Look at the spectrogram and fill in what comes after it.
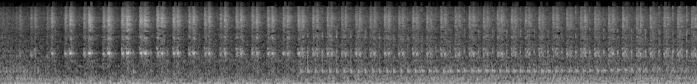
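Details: Mazda Protege (2000 or 2002) very rough idle under diagnosis: uneven, lumpy idle that stumbles and pulses irregularly; cause not yet found.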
